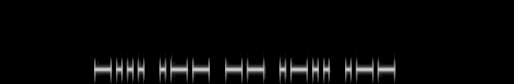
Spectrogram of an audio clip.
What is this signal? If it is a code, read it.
Morse code, heard as a keyed tone, about 22 wpm, 700 Hz. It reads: BWMLW
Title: Code Groups - 5 Letters - 22wpm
